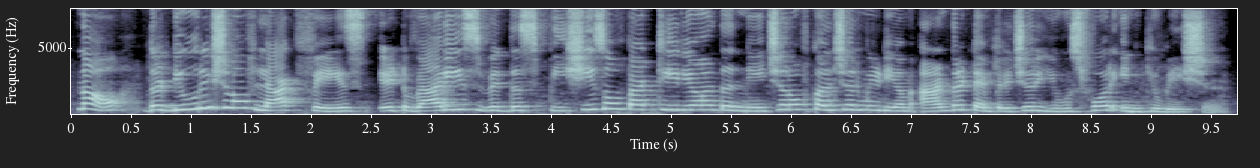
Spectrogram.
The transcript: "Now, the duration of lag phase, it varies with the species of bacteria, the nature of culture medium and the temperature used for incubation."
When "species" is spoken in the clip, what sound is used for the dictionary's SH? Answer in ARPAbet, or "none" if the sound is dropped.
SH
